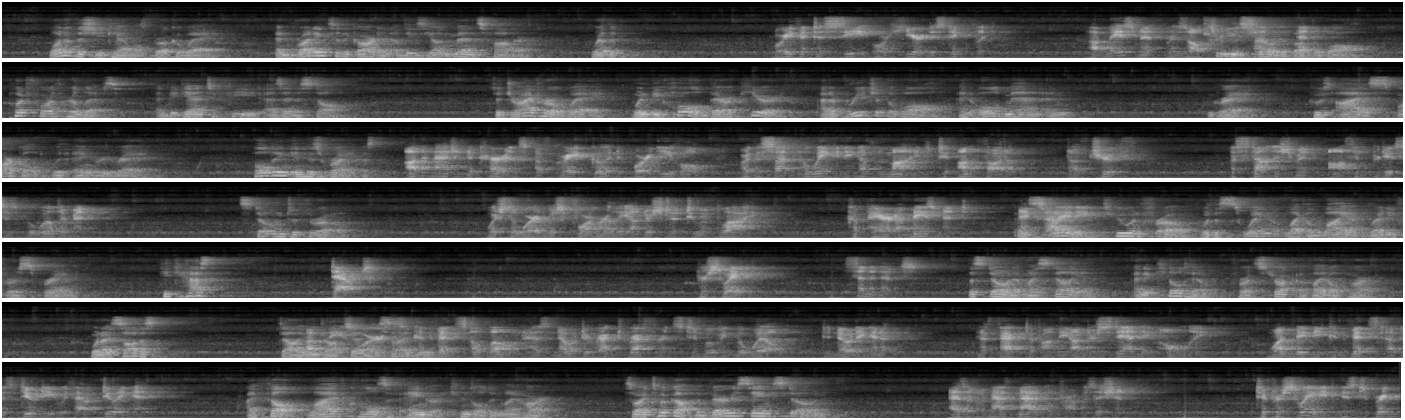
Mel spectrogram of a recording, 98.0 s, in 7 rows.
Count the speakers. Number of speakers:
2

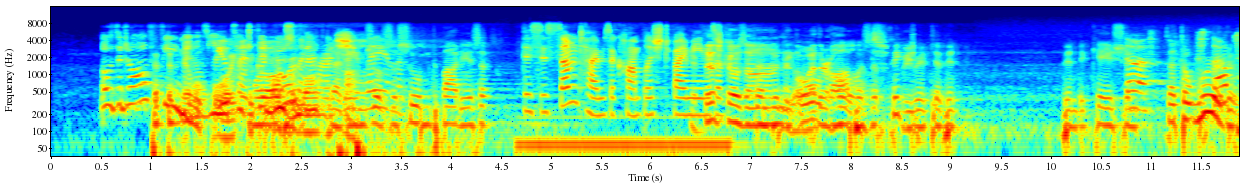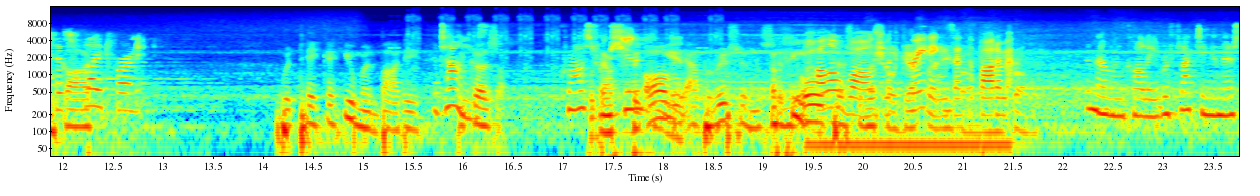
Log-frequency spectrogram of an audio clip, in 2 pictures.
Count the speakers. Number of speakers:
6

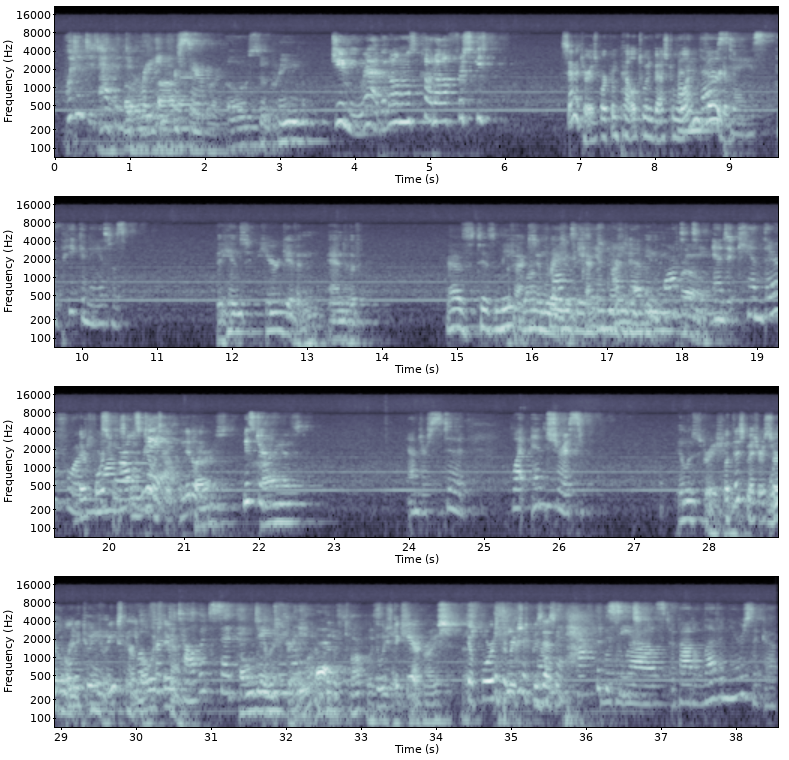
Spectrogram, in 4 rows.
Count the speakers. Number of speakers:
8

